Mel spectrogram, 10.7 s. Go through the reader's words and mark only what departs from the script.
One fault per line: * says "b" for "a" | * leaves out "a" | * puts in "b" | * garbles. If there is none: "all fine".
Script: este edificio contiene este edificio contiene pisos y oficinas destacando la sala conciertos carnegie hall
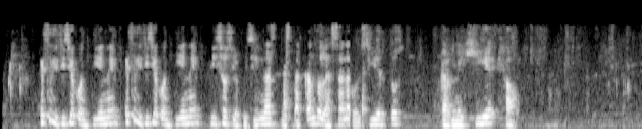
all fine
